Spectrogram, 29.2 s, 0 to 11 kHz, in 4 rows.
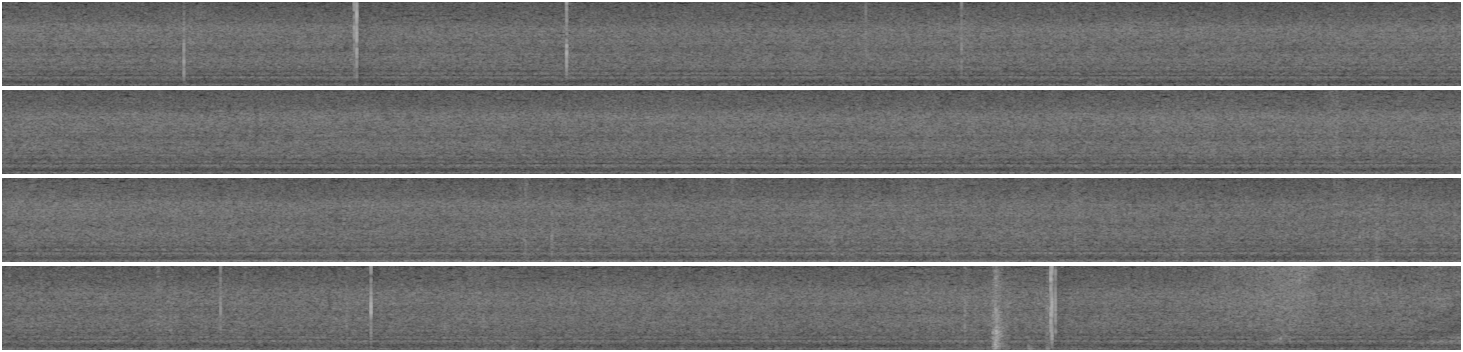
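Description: Steady engine and road noise heard inside a moving 2005 MCI D4500CL coach, with an even hiss over it, growing a little louder about halfway through. A sharp click sounds near the end.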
